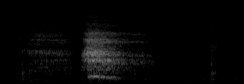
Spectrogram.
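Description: A woman breathing in, then letting out a louder sigh with a slight voiced edge about a second in; she is upset.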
